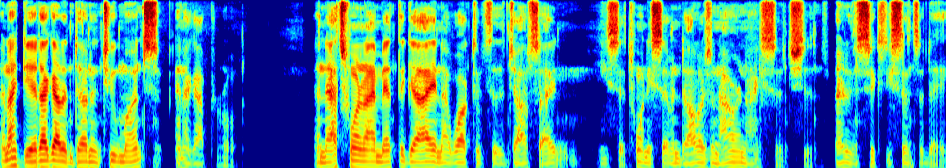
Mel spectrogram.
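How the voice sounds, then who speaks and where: Speaking at a very fast pace, a man with a very deep, low pitch keeps his intonation fairly even while his loudness swings widely. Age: 50s. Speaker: plumber. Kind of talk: casual interview chat.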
